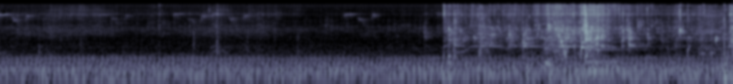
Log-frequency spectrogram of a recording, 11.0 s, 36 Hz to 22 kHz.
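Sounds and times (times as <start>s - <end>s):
fish splashing in a metal pot: 6.4s - 11.0s.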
